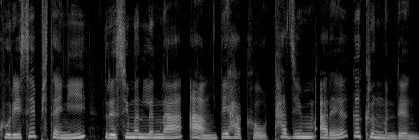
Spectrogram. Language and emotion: Bodo, happy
